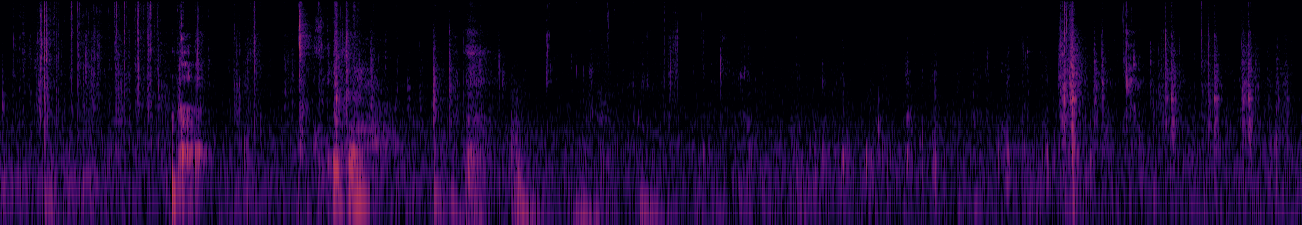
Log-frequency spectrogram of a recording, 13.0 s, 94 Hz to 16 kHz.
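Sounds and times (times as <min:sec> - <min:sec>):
person chewing: 0:04.0 - 0:13.0.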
